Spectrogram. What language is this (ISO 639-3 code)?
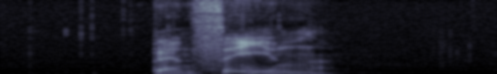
swe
